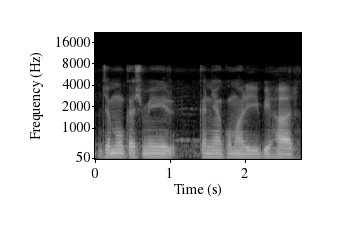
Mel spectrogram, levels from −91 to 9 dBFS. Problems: constant background noise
